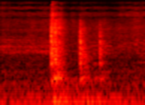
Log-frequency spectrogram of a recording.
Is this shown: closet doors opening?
yes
